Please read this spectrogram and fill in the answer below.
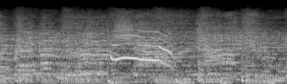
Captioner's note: Sweet Polly Purebred Screams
